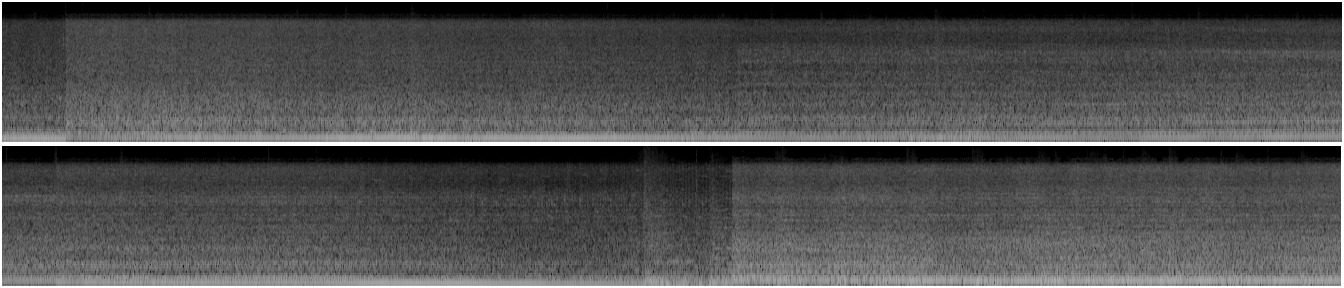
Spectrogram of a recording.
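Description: Engine of a heavy forestry tractor running under load as it pulls a loaded log trailer through deep mud and water. Its pitch drops about ten seconds in, and the sound changes abruptly about fifteen seconds in.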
